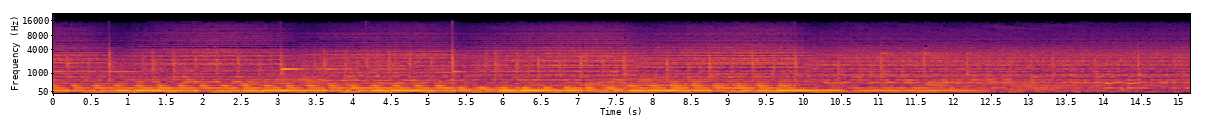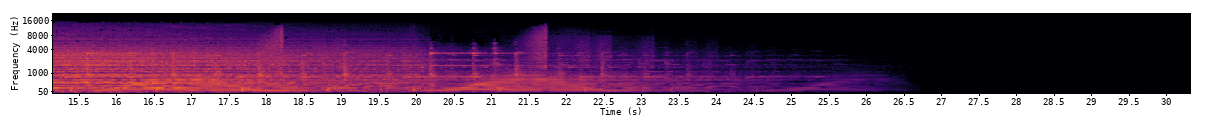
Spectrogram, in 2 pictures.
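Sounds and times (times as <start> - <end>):
cave trap music: 0.0 - 20.2.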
